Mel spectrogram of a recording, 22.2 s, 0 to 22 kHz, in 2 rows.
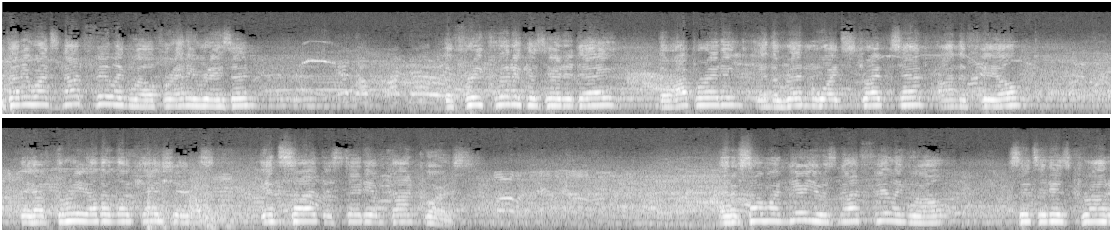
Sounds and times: Crowd: 0.0s - 22.1s.

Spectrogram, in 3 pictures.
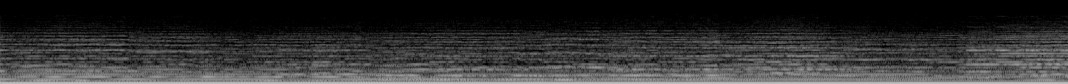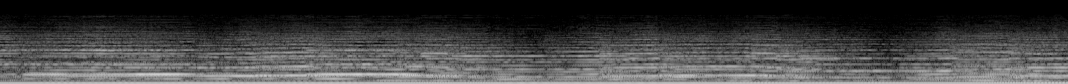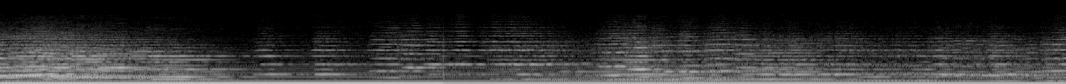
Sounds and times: Violin, fiddle: 0.0s - 32.0s.

